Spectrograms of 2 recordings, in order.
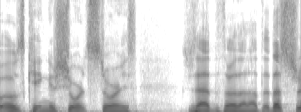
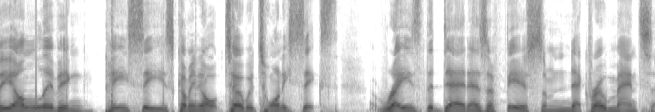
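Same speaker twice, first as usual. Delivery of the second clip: put-on Australian accent throughout. Reading out a game announcement, in an Australian accent as a Peaky Blinder. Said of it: "I'm gonna go with an Australian accent".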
